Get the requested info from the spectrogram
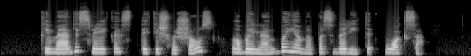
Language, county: Lithuanian, Alytus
